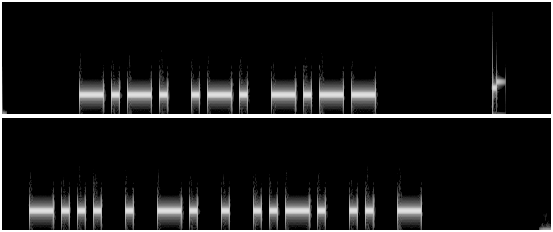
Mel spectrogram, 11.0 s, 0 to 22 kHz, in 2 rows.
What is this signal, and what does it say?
Morse code, heard as a keyed tone, about 15 wpm, 700 Hz. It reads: CRY BENEFIT
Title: Sets of 5 Words Encore - New Word Drill - 15wpm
